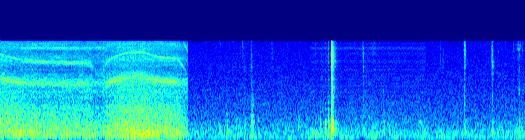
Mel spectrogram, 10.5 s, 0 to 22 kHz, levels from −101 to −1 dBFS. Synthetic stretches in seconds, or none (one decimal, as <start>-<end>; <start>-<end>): 0.4-2.1; 6.2-8.5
